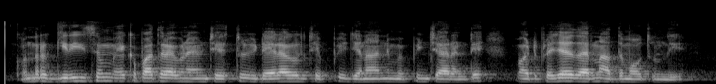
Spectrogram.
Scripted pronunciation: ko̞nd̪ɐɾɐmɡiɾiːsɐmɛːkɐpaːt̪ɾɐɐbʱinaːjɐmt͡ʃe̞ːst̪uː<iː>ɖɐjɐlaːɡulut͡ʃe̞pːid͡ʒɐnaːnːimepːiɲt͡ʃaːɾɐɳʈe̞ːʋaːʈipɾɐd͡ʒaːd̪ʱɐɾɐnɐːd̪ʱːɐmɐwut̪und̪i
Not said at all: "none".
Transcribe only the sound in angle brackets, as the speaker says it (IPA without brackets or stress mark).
iː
